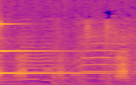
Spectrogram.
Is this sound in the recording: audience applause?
no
